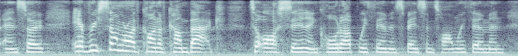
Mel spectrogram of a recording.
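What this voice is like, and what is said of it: Australian accent. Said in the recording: “can you put up with an Aussie for a little bit today? ... Is my accent a little bit too strong?”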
